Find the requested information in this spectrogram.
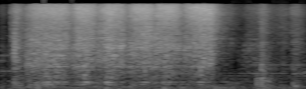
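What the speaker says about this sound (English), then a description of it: "I love these sanding blocks because it's good for the grip." A sanding block rubs back and forth over a wooden vanity, giving a steady, close, rasping scrape in long strokes that ease off near the end, with a few shorter passes following.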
